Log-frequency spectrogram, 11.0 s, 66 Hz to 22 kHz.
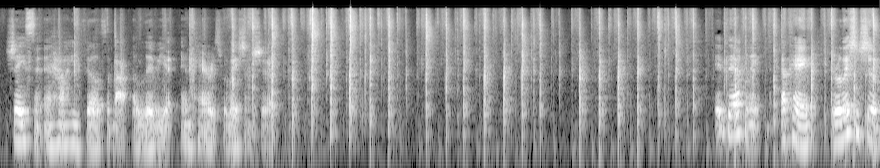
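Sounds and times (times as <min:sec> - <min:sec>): cards being shuffled: 0:02.4 - 0:11.0.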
